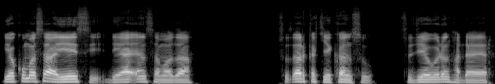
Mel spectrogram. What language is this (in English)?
Hausa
